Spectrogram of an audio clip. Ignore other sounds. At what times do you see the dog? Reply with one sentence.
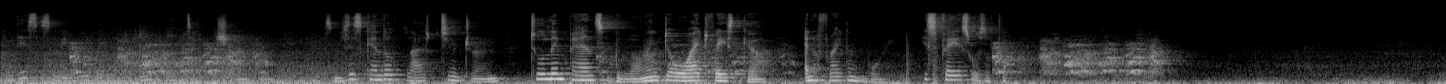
The dog can be heard from 0.7 to 2.7 s, from 6.0 to 8.0 s and from 9.9 to 11.7 s.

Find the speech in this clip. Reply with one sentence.
The speech can be heard from 0.0 to 10.1 s.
